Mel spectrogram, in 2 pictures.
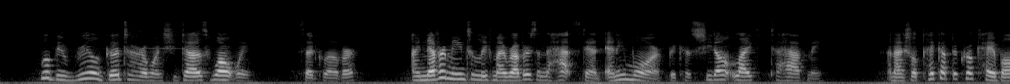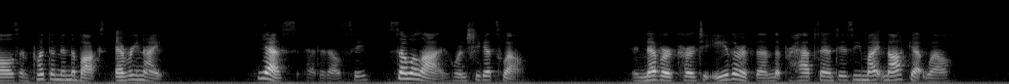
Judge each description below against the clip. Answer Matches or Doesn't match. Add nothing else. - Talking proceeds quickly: Matches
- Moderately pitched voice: Doesn't match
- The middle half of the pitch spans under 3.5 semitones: Doesn't match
